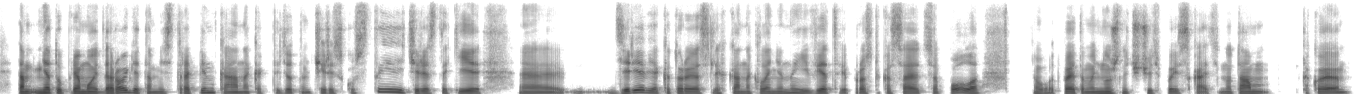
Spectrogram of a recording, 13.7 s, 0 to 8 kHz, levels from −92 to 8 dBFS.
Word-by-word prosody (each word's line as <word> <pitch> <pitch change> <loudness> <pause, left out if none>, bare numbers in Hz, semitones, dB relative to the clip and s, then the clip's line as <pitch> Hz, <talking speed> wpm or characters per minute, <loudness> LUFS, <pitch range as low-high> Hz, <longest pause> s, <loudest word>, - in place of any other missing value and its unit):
там 115 +3 +4
нету 135 -1 +5
прямой 125 -2 +4
дороги, 145 - +4
там 105 -4 -3
есть 105 0 -7
тропинка, 115 0 0
она 105 0 0
как-то 100 0 -9
идет 105 -2 -3
там 95 - -8
через 100 0 -4
кусты, 205 - -2
через 120 -6 -1
такие, 115 +1 +1 0.4
э, 100 -1 0
деревья, 190 - 0
которые 120 -4 +1
слегка 110 +1 -3
наклонены, 120 +5 -2
и - - -1
ветви 110 +1 0
просто - - -4
касаются 105 -1 -1
пола. 130 +3 +2 0.5
Вот, 110 +1 -4
поэтому 110 -2 +3
нужно 115 -1 0
чуть-чуть 110 +2 -5
поискать. 115 -2 -2
Но 115 0 -4
там 120 +1 +1 0.3
такое 105 -3 +2
115 Hz, 145 wpm, -26 LUFS, 105-130 Hz, 0.5 s, нету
